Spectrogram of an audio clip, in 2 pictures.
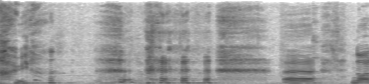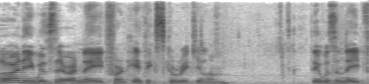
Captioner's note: chuckles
